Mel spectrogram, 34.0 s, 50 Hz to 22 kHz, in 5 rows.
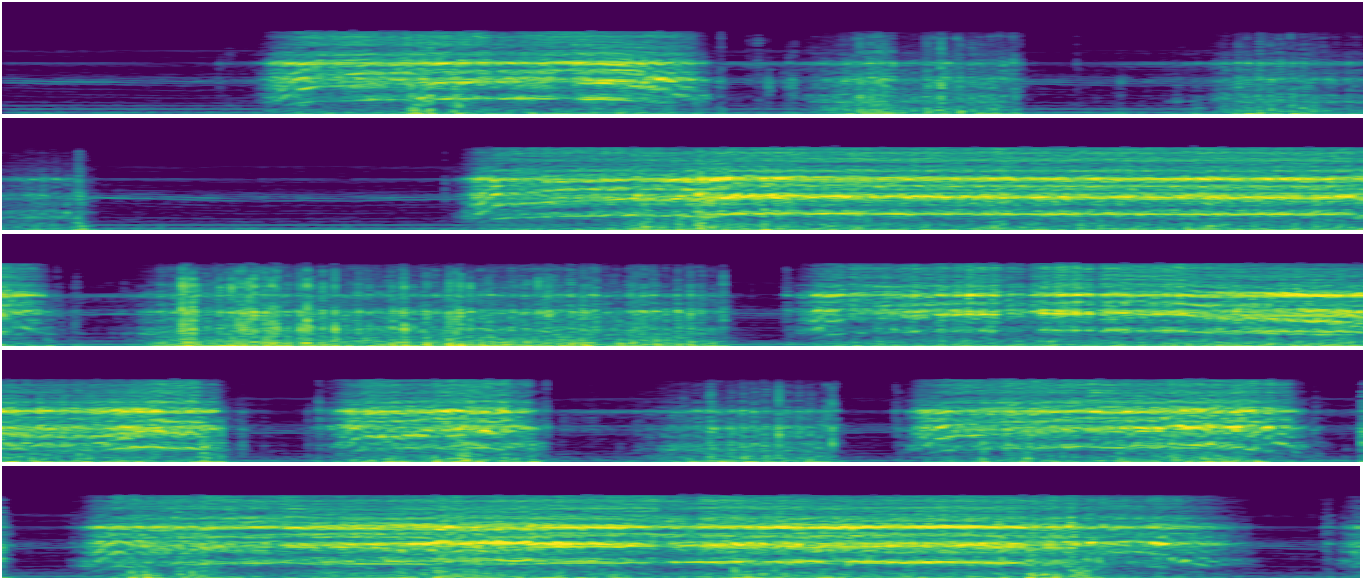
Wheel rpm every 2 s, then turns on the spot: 30, 120, 20, 10, 40, 160, 150, 30, 40, 140, 100, 40, 60, 90, 140, 160, 90.
4-8 14-16 22-24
